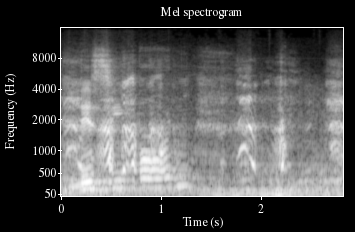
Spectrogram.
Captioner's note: Liz whining and sobbing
